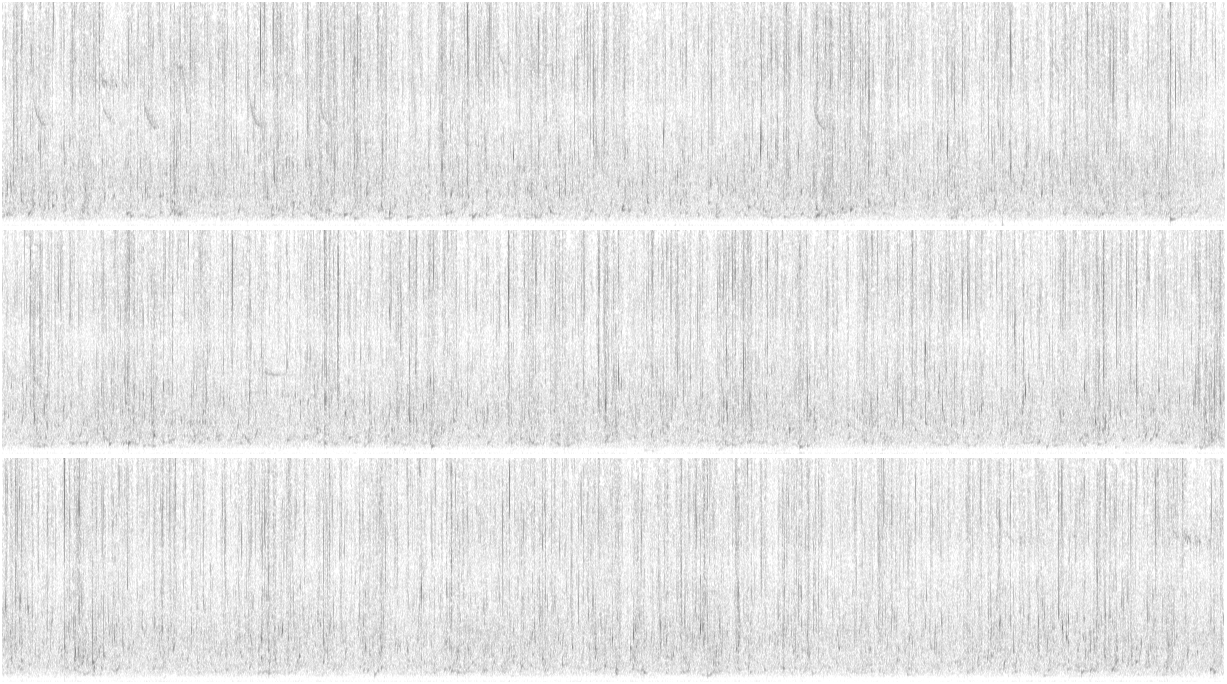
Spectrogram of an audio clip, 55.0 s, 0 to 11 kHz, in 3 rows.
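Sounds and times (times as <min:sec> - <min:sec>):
river water flowing over stones: 0:00.0 - 0:55.0.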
